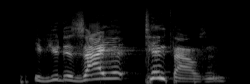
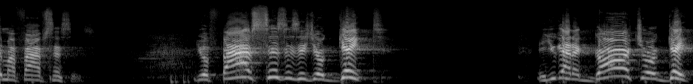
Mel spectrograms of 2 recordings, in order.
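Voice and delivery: full-force preaching; 4 semitones higher, 8 dB louder than usual. Acted. Pastor rousing his congregation to guard their minds, fiery full-force preaching. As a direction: preach it hard to the back row, stretching the key words.

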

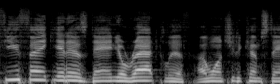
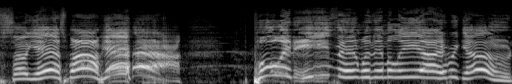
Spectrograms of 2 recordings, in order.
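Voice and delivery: shouted, high cheer for Bob; excited cheer from the front as Bob ties it; 11 semitones higher, 8 dB louder than usual. Real, not acted. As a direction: whoop it up as he ties the game. Cheering Bob tying the game.

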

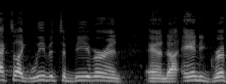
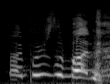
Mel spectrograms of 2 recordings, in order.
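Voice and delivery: much higher, small frightened voice; squeaky confession; 5 dB louder than usual. Retold or imitated. Teen admitting to the boss, squeaky and scared.

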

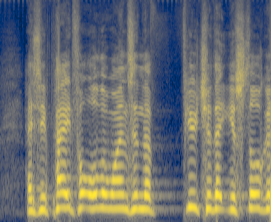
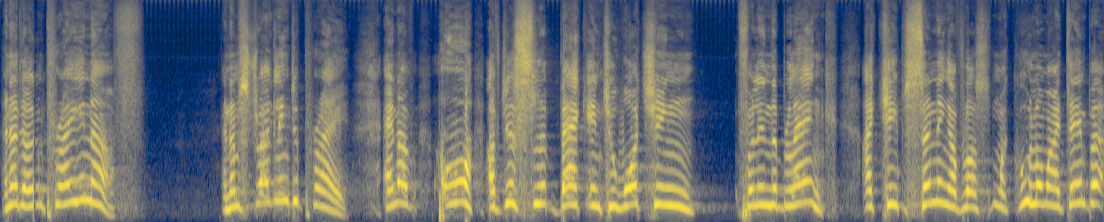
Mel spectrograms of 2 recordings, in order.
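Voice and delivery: higher, worried confessing voice; anxious struggling believer; 8 semitones higher, 4 dB louder than usual. Retold or imitated. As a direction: pour out your failures, fretting. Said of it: "They say".

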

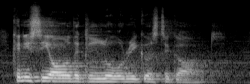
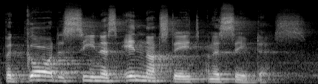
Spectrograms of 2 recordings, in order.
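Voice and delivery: ordinary delivery

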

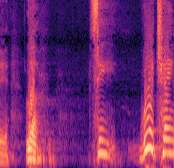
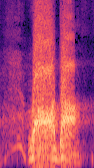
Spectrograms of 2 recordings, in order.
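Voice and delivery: husky shout; 3 semitones lower than usual. Shown as a demonstration. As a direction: belt out radah. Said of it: "get your husky voice on".

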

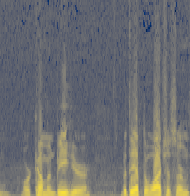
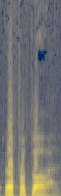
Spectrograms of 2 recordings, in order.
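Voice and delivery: raised, emphatic command; a firm, louder scriptural command; 5 semitones higher, 4 dB louder than usual. A narrator's reading. Preacher reads out Jesus's healing word, commanding.

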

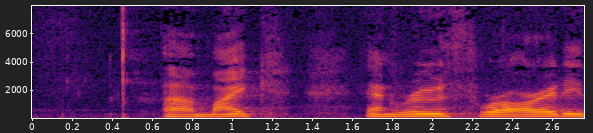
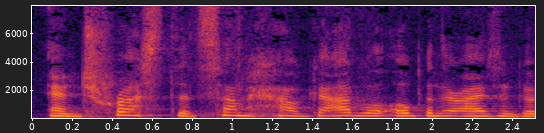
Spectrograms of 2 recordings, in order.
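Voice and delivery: ordinary talk, nothing marked

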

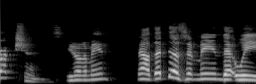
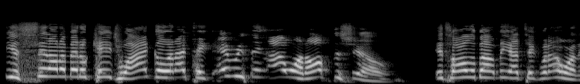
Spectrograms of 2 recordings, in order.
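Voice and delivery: indignant mock; 9 semitones higher, 4 dB louder than usual. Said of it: "he's like".

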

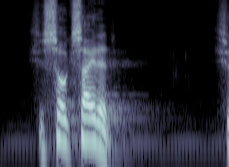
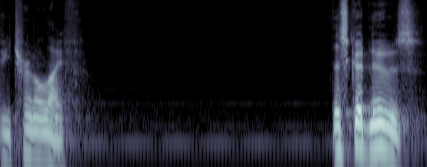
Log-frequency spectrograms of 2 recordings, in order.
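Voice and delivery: lower, measured praying voice with pauses between phrases; closing prayer; 4 semitones lower, 4 dB quieter than usual. Real, not acted. Preacher thanking God for Easter hope, in subdued prayer. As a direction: pray it gently and unhurriedly, dropping lower toward the amen.

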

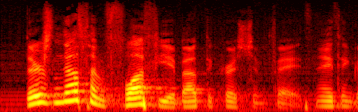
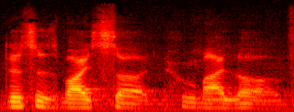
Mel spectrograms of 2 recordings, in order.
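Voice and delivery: voice of God; 5 semitones lower, 9 dB quieter than usual. Retold or imitated. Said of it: "the dove came down and said".

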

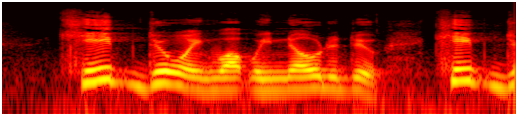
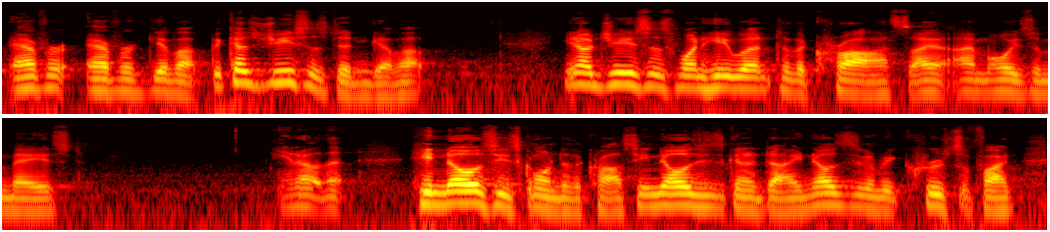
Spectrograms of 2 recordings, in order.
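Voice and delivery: normal talking voice

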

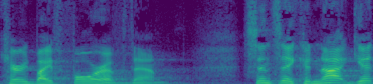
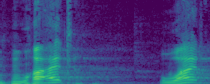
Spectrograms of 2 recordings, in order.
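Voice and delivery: a sharp, louder rising "What?", hammed-up shock; mock disbelief; 5 semitones higher, 5 dB louder than usual. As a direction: throw out a stunned double take. Preacher reacts to Jesus' words.

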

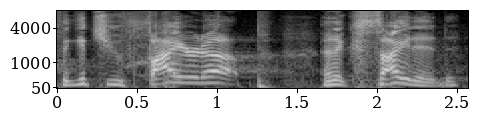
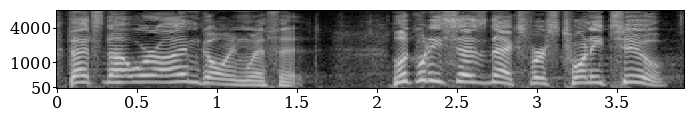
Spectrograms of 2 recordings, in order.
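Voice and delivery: fervent preaching; 7 semitones higher than usual. Acted. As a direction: push the point home to the congregation. Preaching at full force.

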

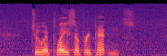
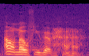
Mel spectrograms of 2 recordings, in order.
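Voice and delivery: normal talking voice

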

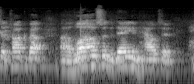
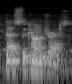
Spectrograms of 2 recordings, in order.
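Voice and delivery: usual speaking voice

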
